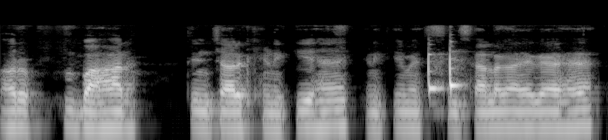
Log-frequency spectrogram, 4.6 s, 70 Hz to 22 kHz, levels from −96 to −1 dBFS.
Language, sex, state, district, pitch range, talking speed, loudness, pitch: Hindi, male, Jharkhand, Deoghar, 110-120 Hz, 145 wpm, -23 LUFS, 115 Hz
